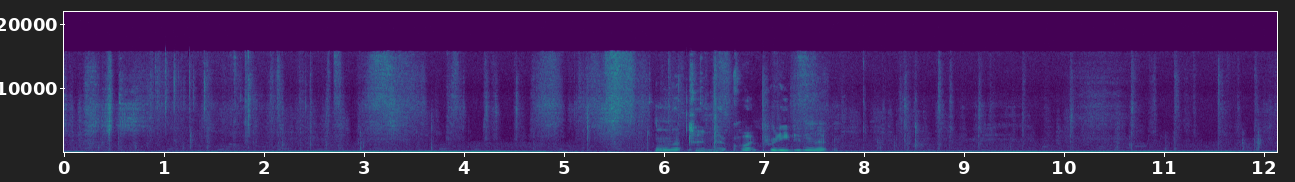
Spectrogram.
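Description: Paper pages rustle and crinkle as they are turned by hand.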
